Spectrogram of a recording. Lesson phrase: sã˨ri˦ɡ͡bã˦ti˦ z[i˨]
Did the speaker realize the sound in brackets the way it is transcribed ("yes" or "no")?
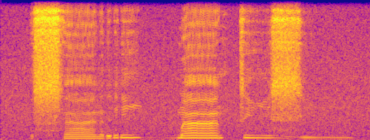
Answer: yes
